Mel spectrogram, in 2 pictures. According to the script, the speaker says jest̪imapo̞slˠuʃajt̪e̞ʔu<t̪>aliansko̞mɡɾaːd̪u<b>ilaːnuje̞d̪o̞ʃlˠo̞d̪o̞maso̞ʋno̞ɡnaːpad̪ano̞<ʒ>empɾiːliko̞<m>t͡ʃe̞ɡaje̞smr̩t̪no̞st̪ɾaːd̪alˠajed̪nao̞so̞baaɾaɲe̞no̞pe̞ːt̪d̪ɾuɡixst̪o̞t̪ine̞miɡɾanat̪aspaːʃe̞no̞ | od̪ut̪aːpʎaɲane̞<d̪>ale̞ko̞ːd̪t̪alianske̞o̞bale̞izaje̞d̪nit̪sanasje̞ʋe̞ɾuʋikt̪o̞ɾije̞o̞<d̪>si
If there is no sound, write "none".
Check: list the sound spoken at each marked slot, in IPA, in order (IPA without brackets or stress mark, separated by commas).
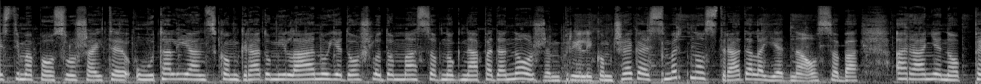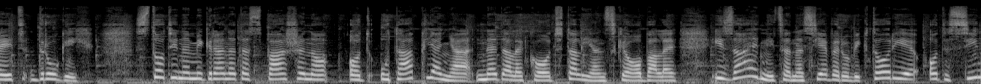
t̪, m, ʒ, m, d̪, d̪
